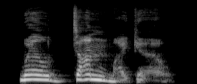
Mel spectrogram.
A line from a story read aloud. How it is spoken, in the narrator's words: Chancellor Roth exclaimed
